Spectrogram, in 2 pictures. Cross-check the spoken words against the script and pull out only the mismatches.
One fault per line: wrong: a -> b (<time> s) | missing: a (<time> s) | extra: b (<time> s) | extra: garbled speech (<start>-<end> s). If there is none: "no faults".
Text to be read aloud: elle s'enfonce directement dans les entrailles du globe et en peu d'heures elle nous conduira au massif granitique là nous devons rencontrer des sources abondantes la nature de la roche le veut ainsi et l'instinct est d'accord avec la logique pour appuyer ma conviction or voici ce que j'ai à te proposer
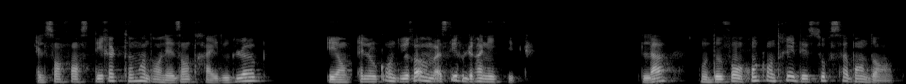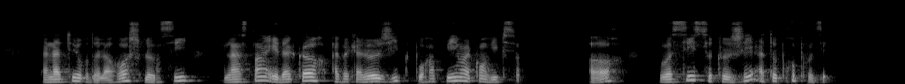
missing: peu d'heures (3.5 s)
missing: veut (10.6 s)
